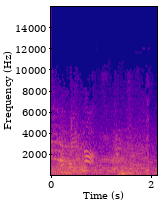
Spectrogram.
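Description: Speech: voices in a busy room, children's among them, with short calls that rise and fall in pitch.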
